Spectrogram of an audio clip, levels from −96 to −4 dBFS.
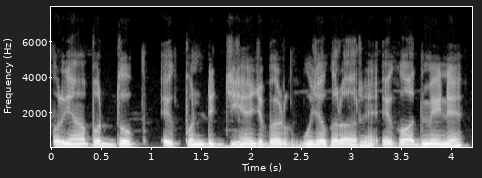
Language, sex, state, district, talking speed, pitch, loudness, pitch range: Hindi, male, Uttar Pradesh, Lucknow, 240 wpm, 125 Hz, -13 LUFS, 120-135 Hz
